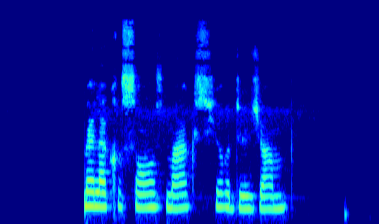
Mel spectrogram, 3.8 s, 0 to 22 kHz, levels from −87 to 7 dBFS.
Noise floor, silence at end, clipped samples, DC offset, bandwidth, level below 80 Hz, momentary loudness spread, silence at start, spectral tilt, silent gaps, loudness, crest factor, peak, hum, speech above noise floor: -85 dBFS; 0.9 s; under 0.1%; under 0.1%; 16 kHz; -84 dBFS; 7 LU; 0.85 s; -3 dB/octave; none; -40 LUFS; 18 dB; -24 dBFS; none; 45 dB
